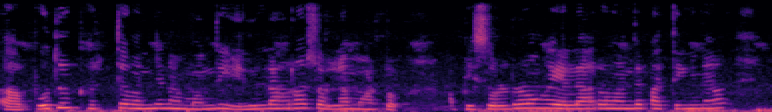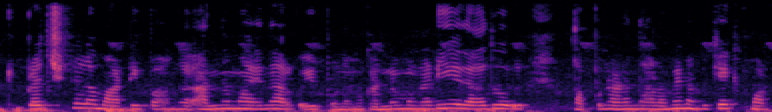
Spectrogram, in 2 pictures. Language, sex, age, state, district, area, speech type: Tamil, female, 18-30, Tamil Nadu, Tirupattur, urban, spontaneous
